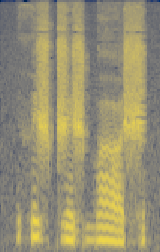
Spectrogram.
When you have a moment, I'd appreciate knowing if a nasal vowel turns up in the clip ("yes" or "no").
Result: no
